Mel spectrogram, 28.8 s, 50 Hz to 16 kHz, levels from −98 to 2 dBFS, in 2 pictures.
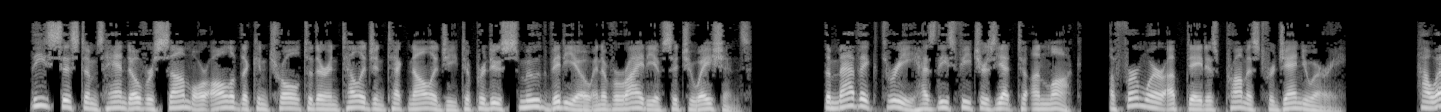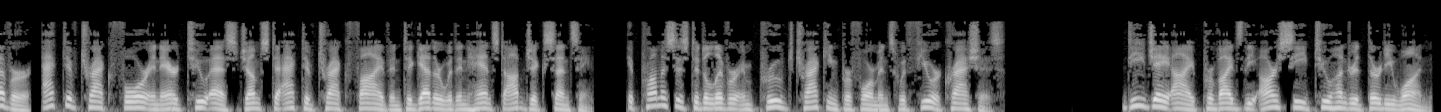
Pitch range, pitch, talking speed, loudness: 110-150 Hz, 130 Hz, 150 wpm, -20 LUFS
